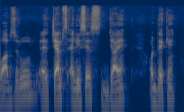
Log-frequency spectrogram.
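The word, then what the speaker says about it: Champs-Élysées: street है यहां की वैसे तो इसकी प्रोनाउंस प्रोनाउंस एशन जो है चम्स एलीसे है लेकिन वहां पर कुछ लोग इसको शनज लीजे भी कहते हैं बहुत ही खूबसूरत और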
